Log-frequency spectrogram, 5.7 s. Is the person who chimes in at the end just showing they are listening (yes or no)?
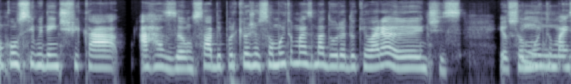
no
